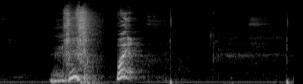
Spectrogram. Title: Dog taking it nice and sneezey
